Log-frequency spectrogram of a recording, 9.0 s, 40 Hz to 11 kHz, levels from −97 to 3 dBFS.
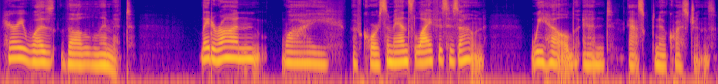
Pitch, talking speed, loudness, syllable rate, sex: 175 Hz, 140 wpm, -19 LUFS, 5.0 syllables/s, female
